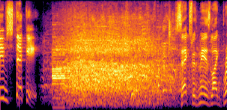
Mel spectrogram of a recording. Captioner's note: buzzer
